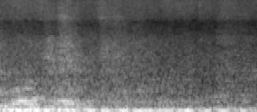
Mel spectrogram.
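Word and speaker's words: وضوء: Nah, wawunya wawu di domah. Jadi bacanya wudu yang terkenal ashar itu ee masyhur.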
